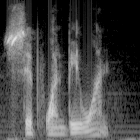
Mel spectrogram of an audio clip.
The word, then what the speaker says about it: CYP1B1: CYP1B1, pronounced SIP1B1.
